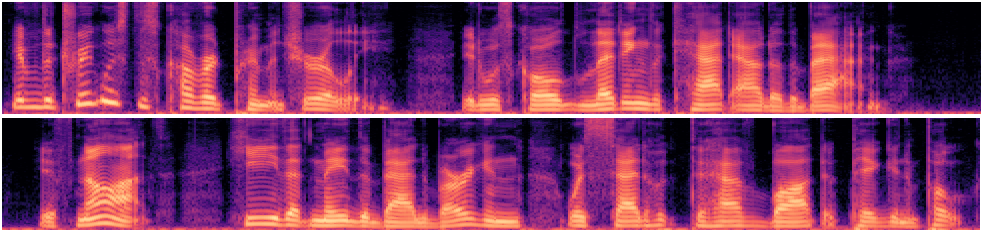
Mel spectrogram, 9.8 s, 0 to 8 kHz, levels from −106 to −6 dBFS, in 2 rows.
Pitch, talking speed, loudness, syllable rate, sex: 125 Hz, 195 wpm, -20 LUFS, 5.3 syllables/s, male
